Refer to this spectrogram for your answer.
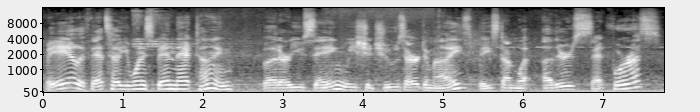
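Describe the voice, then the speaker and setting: An actor playing a gentle, philosophical freight robot in an audio drama, calmly persuasive and playfully sarcastic. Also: male voice, medium pitch, measured pace, slight background noise. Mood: earnest. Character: gentle, wry, philosophical male freight-hauling robot, peaceable.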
